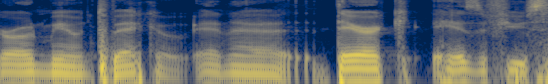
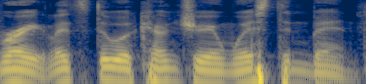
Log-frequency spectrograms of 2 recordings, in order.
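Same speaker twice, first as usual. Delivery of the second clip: ordinary talk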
